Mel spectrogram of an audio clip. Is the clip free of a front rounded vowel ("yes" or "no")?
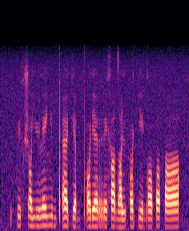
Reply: no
